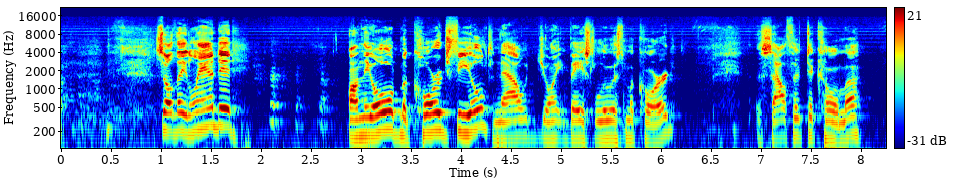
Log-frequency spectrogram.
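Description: A middle-aged man lectures calmly through a microphone.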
